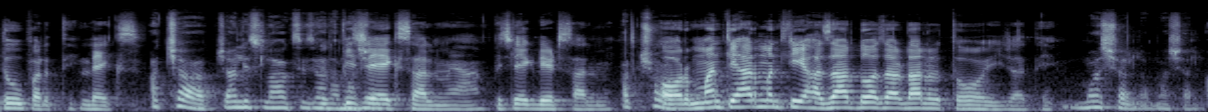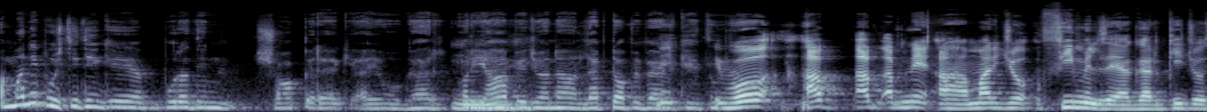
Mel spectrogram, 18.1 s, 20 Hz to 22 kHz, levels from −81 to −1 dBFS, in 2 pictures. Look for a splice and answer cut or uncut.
uncut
